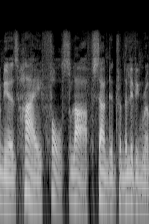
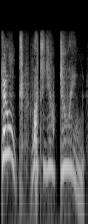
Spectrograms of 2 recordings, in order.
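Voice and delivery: alarmed, high urgent hiss; sharp first word, then urgent and held in. A narrator's reading. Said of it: "Harry hissed".

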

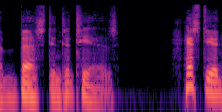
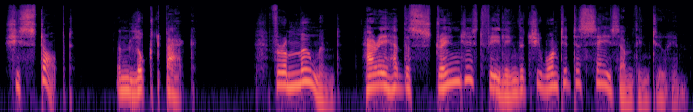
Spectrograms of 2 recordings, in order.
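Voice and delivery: ordinary delivery

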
